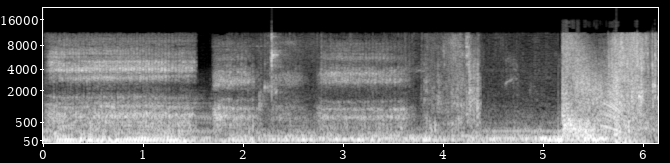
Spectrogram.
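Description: Growling and snarling of zombie-like infected people, trailer sound design over a loud low rumble, growing louder near the end.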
